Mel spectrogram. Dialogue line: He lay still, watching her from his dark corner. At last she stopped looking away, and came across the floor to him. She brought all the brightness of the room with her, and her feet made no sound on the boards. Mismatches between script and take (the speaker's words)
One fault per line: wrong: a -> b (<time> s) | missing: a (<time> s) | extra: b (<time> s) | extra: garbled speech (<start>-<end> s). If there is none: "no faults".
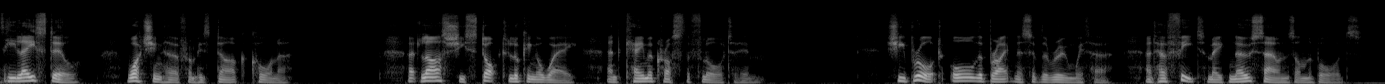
wrong: sound -> sounds (12.5 s)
